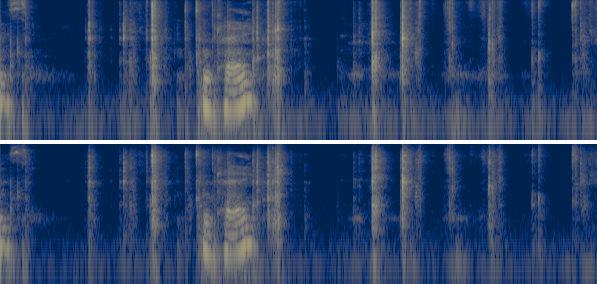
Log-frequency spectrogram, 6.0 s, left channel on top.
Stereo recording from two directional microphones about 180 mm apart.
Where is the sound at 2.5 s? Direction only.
30° left (ahead or behind).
